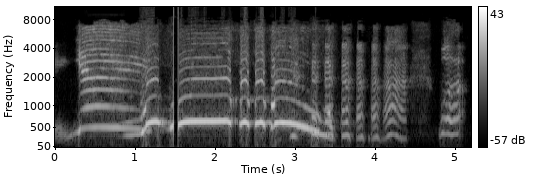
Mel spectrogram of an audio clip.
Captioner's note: cheers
